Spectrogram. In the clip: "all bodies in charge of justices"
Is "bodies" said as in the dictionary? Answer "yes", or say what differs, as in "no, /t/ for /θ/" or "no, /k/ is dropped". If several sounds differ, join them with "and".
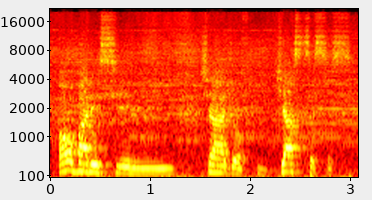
no, /s/ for /z/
